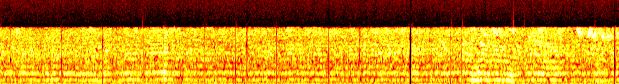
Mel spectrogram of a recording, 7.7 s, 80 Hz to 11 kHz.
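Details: Honey bees of a reproductive swarm occupy a swarm trap at Painted Peacock Manor, 04/07/21, their massed wingbeats making a steady, throbbing hum with occasional louder whines of individual fliers and a single click midway.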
